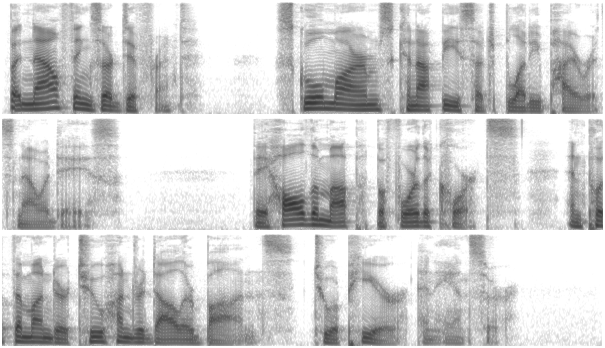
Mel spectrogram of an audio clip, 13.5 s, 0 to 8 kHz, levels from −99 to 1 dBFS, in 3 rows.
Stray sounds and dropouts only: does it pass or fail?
pass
